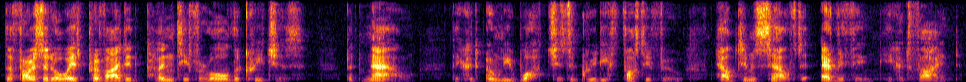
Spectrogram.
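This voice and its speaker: A man reading a children's picture book aloud as a dramatic narration, with theatrical delivery and emphatic pauses. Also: medium pitch, lively intonation, breathy edge. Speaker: storybook reader.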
